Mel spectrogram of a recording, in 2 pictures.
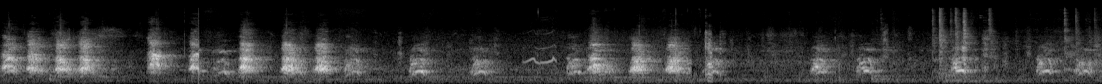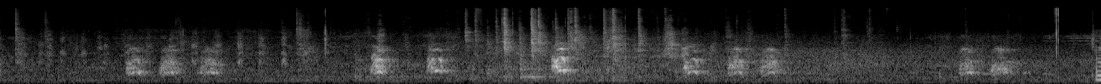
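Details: A 14-week-old female Toy French Poodle playing on a slide gives bursts of short, high yips and barks, several quick ones in a row, then pauses, with a person's voice urging her on.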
